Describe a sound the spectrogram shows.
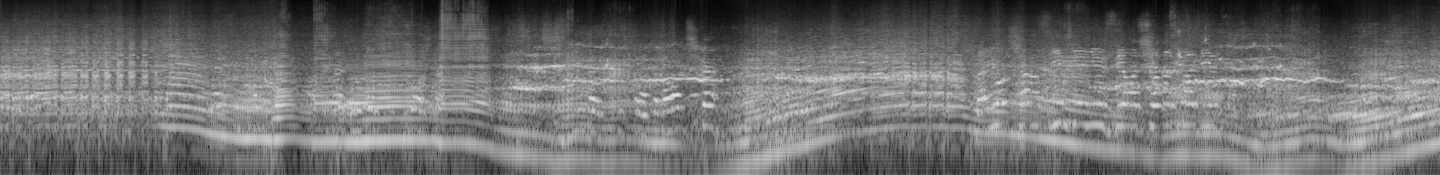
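A car engine revs hard, rising and falling in pitch.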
